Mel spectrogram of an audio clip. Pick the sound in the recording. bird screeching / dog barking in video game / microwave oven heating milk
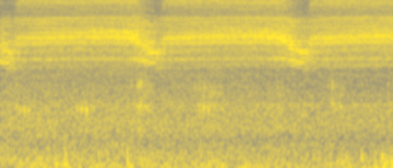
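bird screeching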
